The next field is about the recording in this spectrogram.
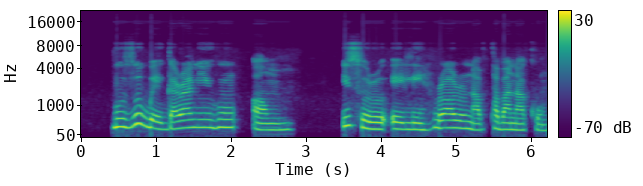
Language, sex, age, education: Igbo, female, 15-29, tertiary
